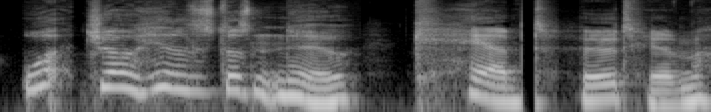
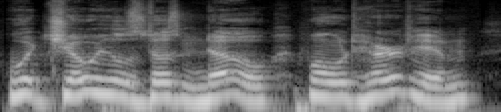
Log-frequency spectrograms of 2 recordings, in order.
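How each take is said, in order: First: It is said in a put-on British accent. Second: It is said in the speaker's normal accent.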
